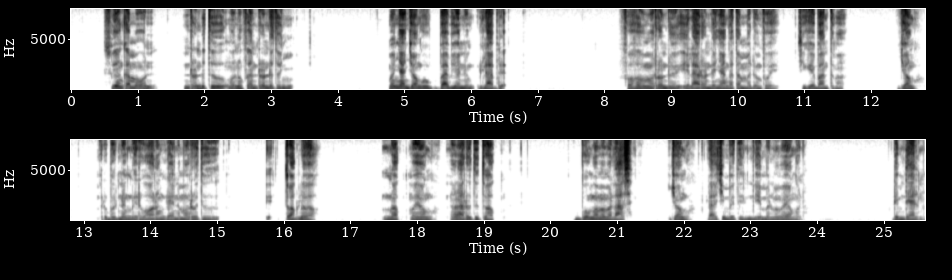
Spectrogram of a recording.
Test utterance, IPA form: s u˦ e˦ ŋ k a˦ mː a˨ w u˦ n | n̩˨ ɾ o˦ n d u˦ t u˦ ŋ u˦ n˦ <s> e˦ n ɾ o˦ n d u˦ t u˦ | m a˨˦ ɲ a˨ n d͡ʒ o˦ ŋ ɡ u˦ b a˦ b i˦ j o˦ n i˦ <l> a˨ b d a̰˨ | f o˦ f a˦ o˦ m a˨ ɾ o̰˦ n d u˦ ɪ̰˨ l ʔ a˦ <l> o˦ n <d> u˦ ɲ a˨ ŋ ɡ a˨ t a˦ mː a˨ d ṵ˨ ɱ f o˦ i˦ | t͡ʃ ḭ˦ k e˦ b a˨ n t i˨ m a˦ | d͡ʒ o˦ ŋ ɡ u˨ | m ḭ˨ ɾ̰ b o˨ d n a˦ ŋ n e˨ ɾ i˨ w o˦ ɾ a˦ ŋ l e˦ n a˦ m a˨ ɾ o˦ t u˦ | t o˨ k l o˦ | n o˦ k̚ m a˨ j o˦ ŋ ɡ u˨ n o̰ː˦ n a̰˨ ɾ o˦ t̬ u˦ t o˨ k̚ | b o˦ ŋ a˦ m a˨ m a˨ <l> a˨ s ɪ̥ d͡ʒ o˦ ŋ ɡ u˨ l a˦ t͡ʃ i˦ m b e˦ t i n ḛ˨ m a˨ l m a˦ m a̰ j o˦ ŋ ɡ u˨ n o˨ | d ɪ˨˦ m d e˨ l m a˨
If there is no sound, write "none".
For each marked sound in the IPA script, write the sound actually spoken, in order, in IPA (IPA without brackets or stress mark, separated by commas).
f, l, ɾ, d, l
